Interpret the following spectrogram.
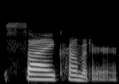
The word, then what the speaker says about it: psychrometer: that is called a psychrometer this p is actually silent so we don't actually pronounce the P you pronounce this psychrometer kind of like psych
